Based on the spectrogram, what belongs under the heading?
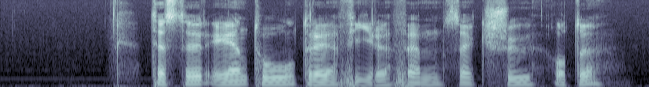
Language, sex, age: Norwegian, male, 39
